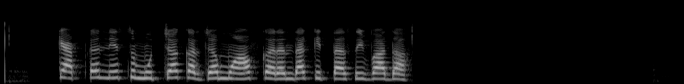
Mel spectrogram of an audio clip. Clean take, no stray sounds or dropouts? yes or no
yes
